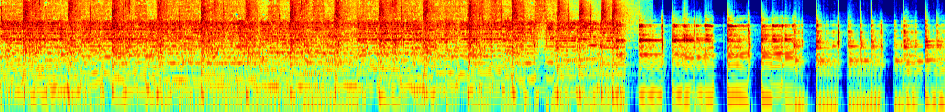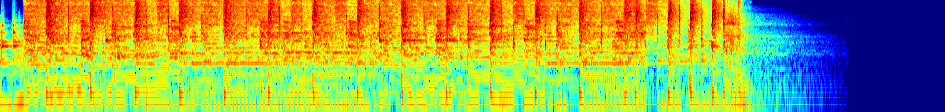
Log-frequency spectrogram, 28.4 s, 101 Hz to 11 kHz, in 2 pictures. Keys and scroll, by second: 4.3-5.8 typing.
